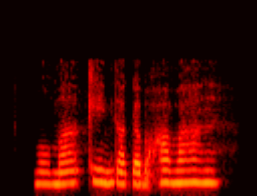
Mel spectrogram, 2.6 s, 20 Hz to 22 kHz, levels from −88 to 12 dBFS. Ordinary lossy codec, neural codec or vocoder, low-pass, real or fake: Opus, 64 kbps; codec, 16 kHz in and 24 kHz out, 0.4 kbps, LongCat-Audio-Codec, fine tuned four codebook decoder; 7.2 kHz; fake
